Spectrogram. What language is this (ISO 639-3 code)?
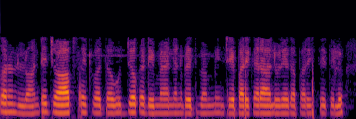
tel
